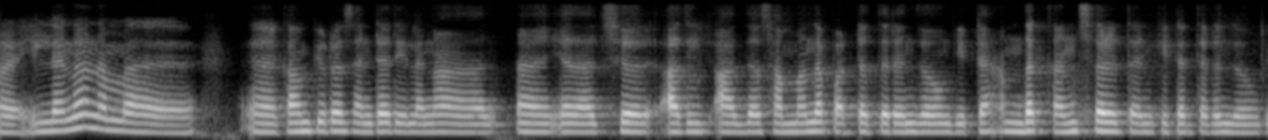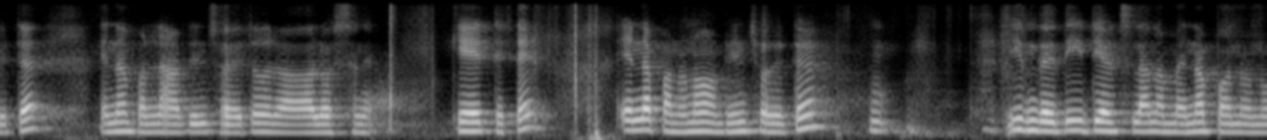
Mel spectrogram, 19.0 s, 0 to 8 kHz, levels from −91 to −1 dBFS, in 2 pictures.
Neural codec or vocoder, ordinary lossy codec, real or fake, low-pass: codec, 24 kHz, 0.9 kbps, DualCodec; none; fake; 7.2 kHz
